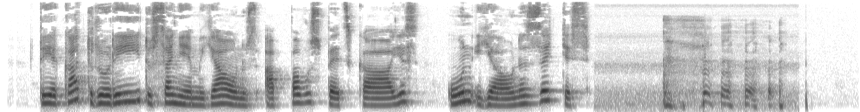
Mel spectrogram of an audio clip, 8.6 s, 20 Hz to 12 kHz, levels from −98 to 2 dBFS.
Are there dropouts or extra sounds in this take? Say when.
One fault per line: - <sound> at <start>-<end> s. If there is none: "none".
- laugh at 6.6-7.9 s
